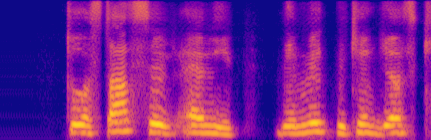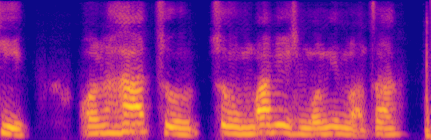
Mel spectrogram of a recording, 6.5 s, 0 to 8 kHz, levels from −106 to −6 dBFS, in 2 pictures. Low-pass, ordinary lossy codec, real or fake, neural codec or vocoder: none; none; fake; codec, 16 kHz, 1 kbps, FreqCodec, smaller model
